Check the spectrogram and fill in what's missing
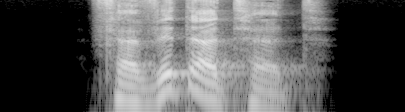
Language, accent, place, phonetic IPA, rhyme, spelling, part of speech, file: German, Germany, Berlin, [fɛɐ̯ˈvɪtɐtət], -ɪtɐtət, verwittertet, verb, De-verwittertet.ogg
- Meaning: inflection of verwittern: 1. second-person plural preterite 2. second-person plural subjunctive II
